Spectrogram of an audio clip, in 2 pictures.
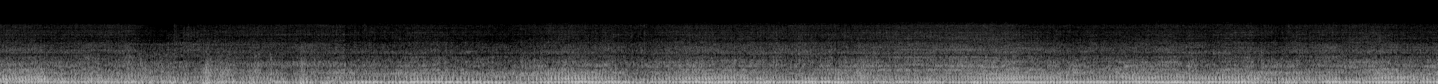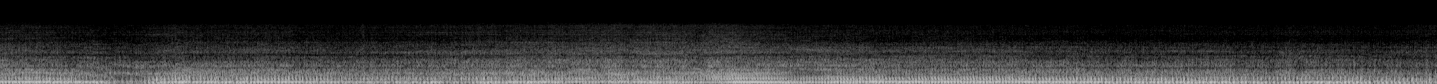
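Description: Single-cylinder four-stroke dirt bike engine running steadily while being ridden, with mild rises and falls in throttle. The engine note briefly drops once, about halfway through.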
